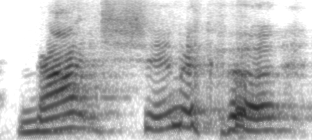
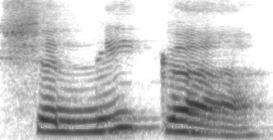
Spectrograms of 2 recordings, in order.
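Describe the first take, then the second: First: Shinika with shih-neh, slow; wrong name. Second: Shanika slow, first syllable shuh, nee stressed; correct name. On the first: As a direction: stress not, say Shinika as shih-nuh-kuh. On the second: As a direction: say Shanika slowly with ee. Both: Shown as a demonstration.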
